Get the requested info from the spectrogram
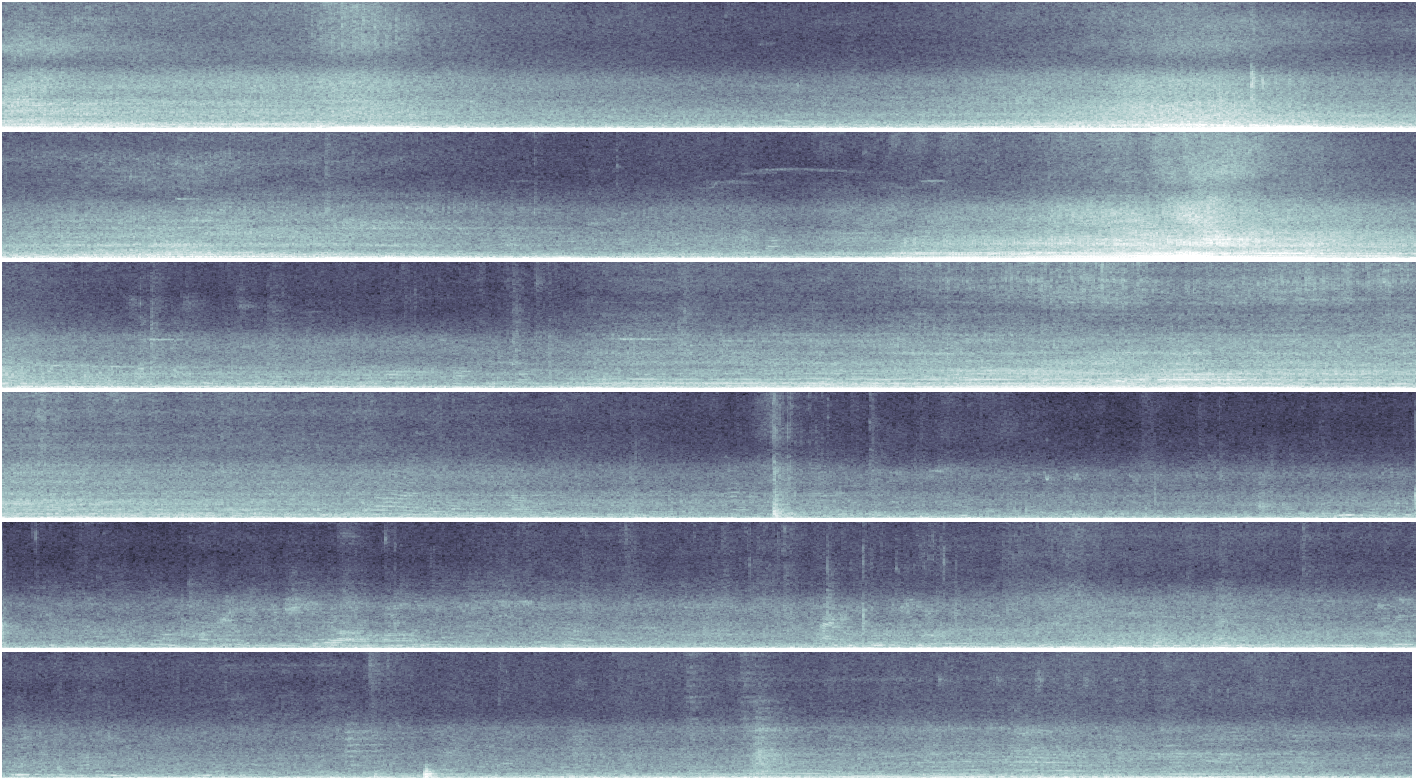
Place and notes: Walking in the market, Traffic sound, Garbage truck arrives.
